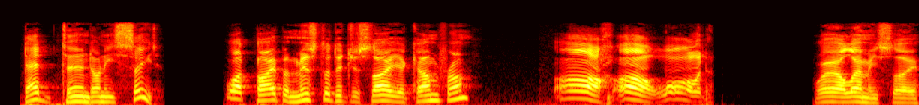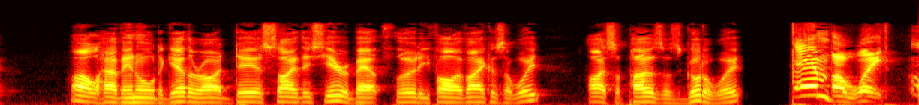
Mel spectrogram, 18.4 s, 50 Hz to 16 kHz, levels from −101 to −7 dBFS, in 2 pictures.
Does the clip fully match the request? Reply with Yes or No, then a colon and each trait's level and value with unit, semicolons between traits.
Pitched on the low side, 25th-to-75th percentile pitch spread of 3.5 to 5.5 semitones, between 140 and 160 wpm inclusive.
Yes: low, 130 Hz; average, 4.7 semitones; average, 150 wpm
